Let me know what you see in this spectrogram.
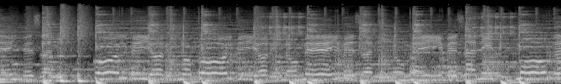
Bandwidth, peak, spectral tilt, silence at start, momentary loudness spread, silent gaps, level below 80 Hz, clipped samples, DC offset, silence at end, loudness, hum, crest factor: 17.5 kHz; 0 dBFS; -4 dB/octave; 0 s; 2 LU; none; -24 dBFS; under 0.1%; 0.2%; 0 s; -15 LUFS; none; 14 dB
